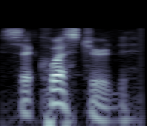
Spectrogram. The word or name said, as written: sequestered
